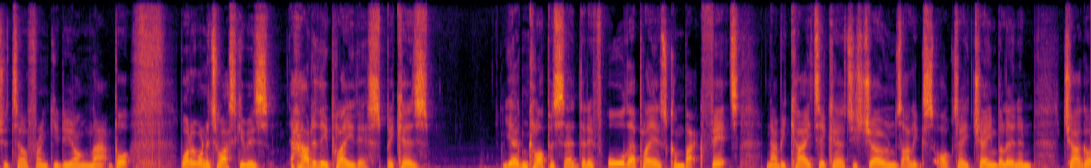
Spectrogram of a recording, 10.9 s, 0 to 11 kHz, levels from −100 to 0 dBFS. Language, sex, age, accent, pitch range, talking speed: English, male, 30-49, British, 125-150 Hz, 225 wpm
